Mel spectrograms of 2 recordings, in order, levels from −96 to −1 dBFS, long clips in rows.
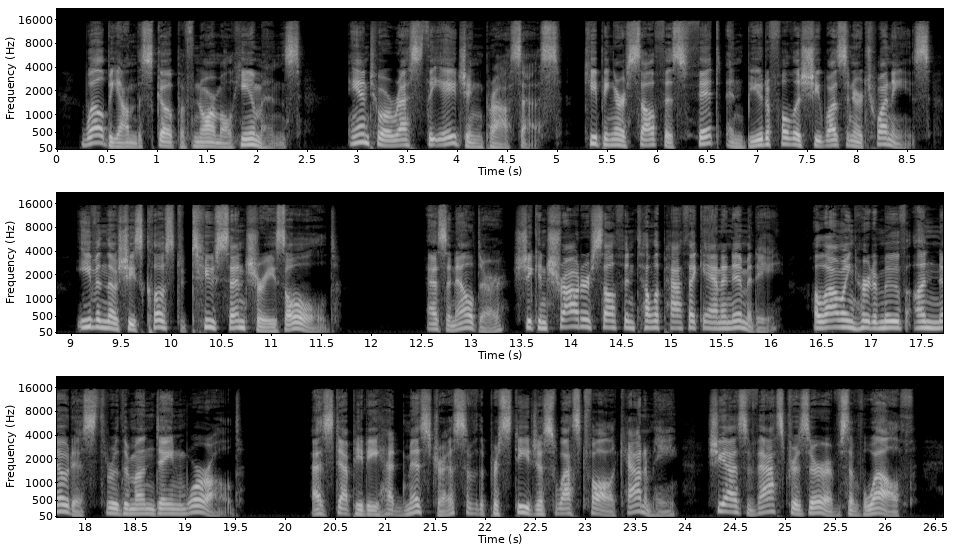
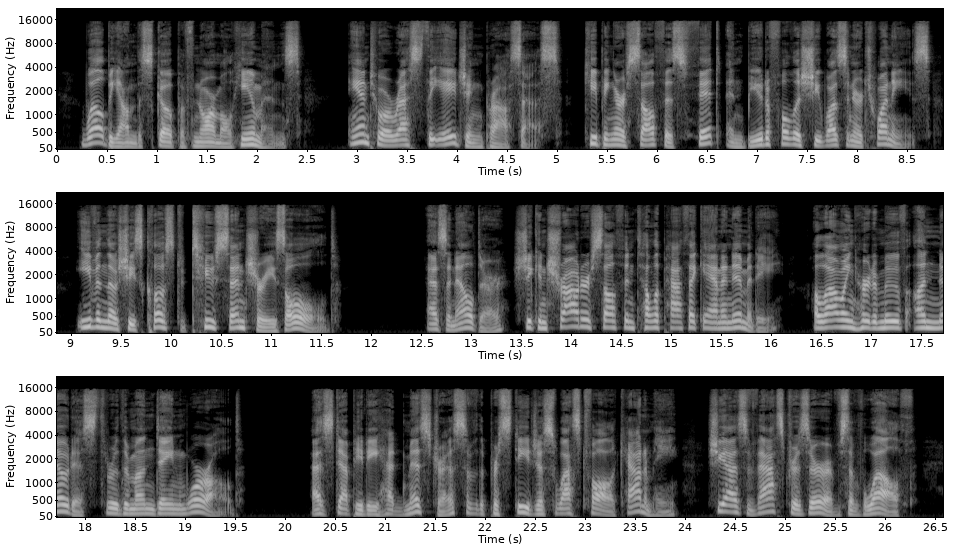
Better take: neither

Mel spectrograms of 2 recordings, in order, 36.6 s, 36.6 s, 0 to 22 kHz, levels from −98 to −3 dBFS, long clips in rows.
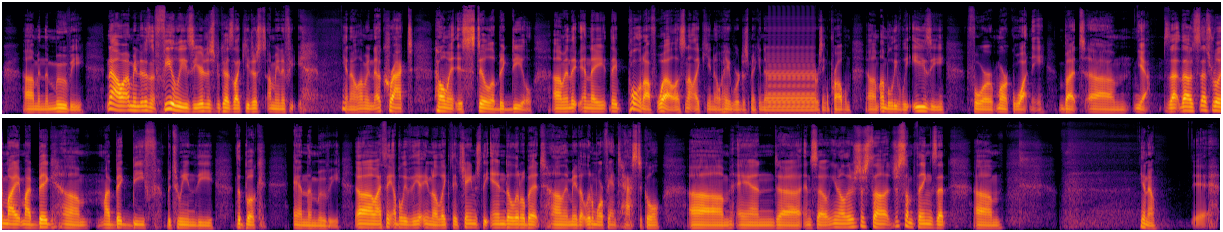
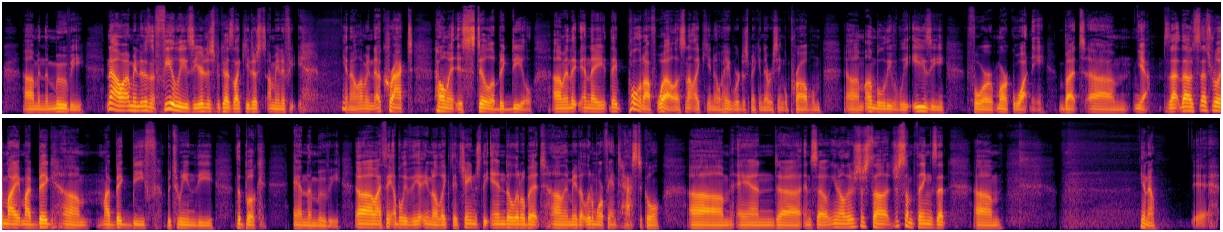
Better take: second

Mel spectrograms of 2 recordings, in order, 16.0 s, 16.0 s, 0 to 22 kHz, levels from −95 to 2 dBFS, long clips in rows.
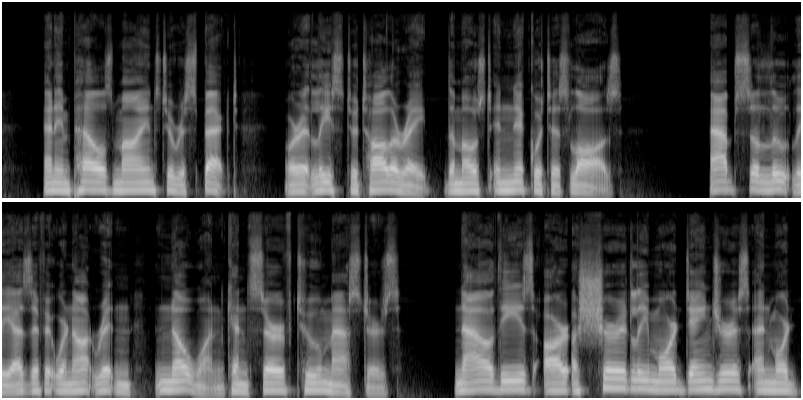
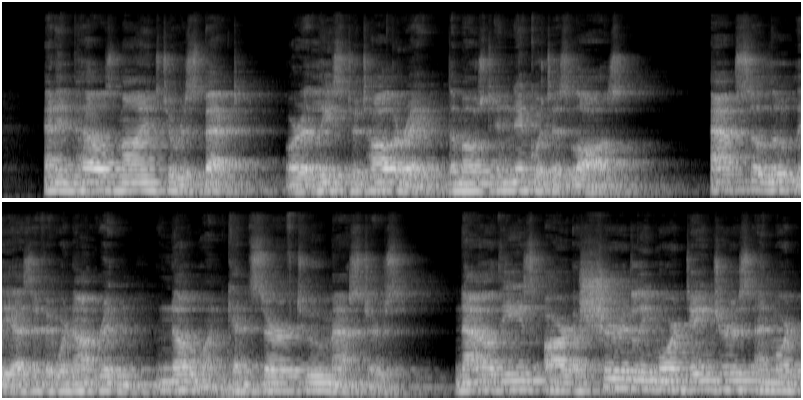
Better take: first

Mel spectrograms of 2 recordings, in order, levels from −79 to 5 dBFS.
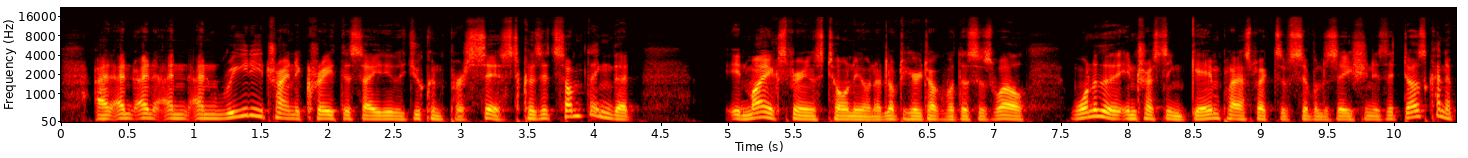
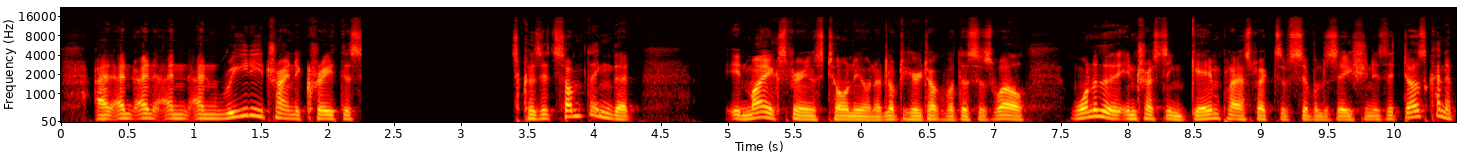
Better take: first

